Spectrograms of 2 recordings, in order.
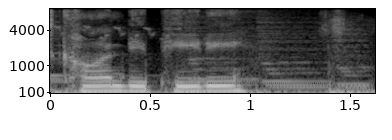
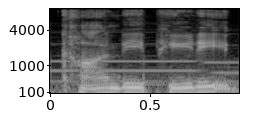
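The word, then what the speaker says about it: Conde Petie: Now I pronounce this place condi. How you pronounce it is up to you.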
